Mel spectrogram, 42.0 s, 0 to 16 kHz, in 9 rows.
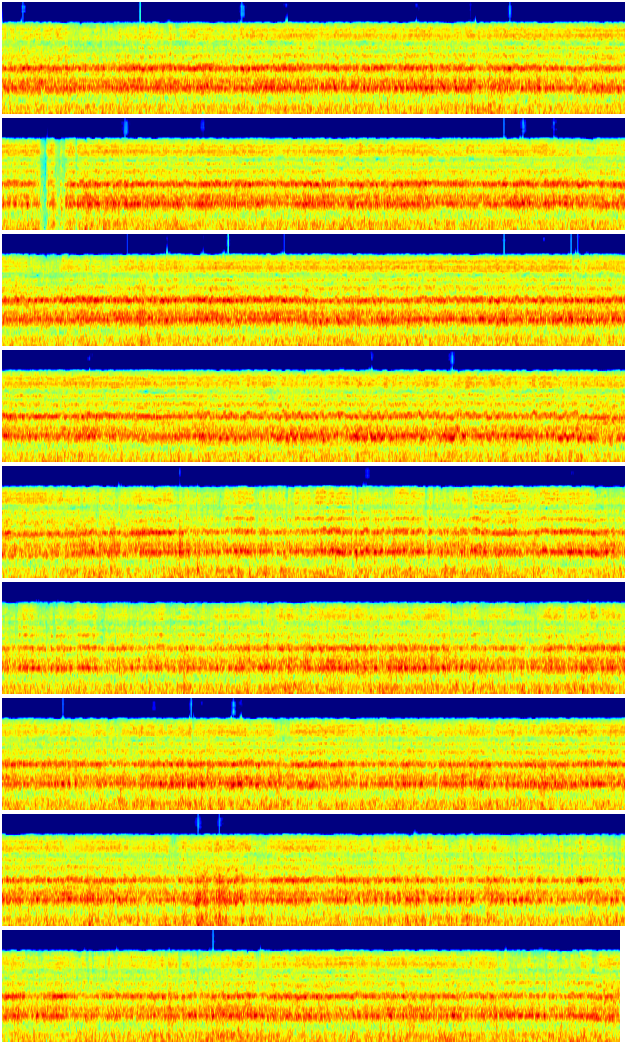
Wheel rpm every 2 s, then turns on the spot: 220, 230, 230, 230, 230, 230, 230, 210, 200, 200, 230, 230, 230, 230, 230, 230, 230, 240, 230, 230, 230.
none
